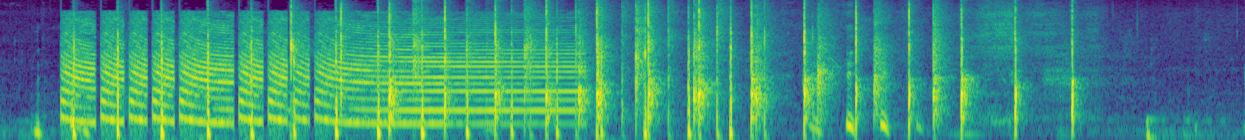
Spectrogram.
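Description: A small group of people in the room claps for guests in quick, somewhat uneven bursts, with a loud, steady horn-like tone blaring over the first half before the applause thins out and stops.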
